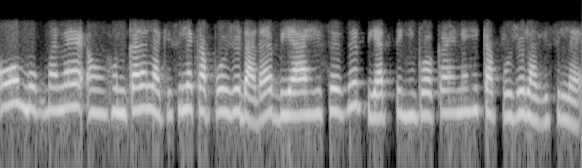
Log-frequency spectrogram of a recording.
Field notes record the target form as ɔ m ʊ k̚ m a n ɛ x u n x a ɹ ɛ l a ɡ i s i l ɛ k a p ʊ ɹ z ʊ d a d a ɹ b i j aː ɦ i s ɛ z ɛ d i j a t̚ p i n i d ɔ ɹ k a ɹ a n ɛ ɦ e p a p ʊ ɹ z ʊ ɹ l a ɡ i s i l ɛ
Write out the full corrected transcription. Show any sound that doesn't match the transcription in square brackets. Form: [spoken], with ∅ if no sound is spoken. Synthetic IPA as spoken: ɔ m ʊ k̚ m a n ɛ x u n [k] a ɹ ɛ l a ɡ i s i l ɛ k a p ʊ ɹ z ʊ d a d a ɹ b i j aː ɦ i s ɛ z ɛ [b] i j a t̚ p i n i [b] ɔ ɹ k a ɹ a n ɛ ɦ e [k] a p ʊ ɹ z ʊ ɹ l a ɡ i s i l ɛ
